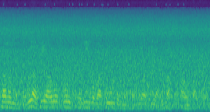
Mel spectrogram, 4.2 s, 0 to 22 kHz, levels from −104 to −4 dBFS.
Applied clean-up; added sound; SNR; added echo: none; Water; -1 dB; none.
